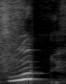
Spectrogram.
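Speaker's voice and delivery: a squeaky high whoop; high whoop sound. Retold or imitated. Narrator voicing Kel passing through the wall, high whoop. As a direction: pop the sound out like a magic trick.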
